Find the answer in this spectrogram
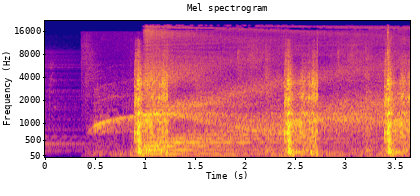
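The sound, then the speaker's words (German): A car engine that had been switched off cranks over without catching: a sustained mechanical whirring with a rising whine, broken by three sharp clunks about a second apart, with no voices. “Mensch, mach das Auto an. Ich hab dir doch gesagt, du sollst den Motor nicht abstellen.”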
